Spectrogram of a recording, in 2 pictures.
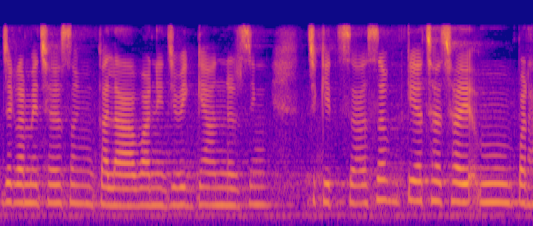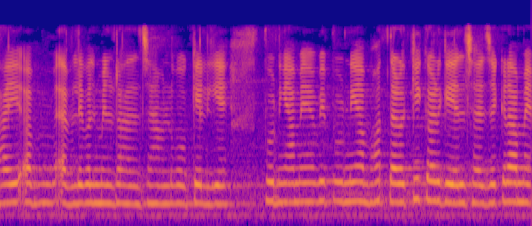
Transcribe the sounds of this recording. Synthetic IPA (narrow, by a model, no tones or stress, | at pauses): d͡ʒɐkɾamẽt͡ʃʰɛsə̃ŋkəlaʋaːnid͡ʒiʋɪɡjaːnːəɾsɪ̃ŋɡ | t͡ʃɪkɪt̪sasəbkeɐtːʃʰaətːʃʰapɐɽ̤aːiʔɐbɛ̰ʋeːlebəlmɪlɾəɦəlt͡ʃʰɛɦɐmloːɡõkelie | puɾnijamẽɐbʱipuɾnijabɐɦːt̪ːəɾəkːikəɾɡeːlt͡ʃʰɛd͡ʒəkɾamẽ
